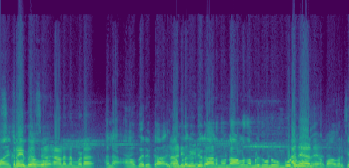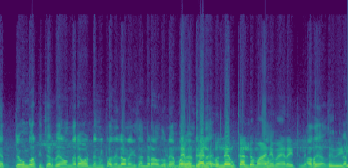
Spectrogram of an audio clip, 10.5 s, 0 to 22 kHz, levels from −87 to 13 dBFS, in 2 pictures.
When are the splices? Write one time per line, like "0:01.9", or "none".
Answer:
none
